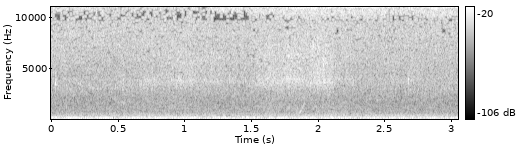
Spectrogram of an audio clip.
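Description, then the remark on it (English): A suction device draws water and dirt up from along the bottom with a steady, unbroken drone: a low mechanical hum beneath a constant rushing hiss, holding the same level throughout with no voices. “So that's water going up because of the suction.”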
